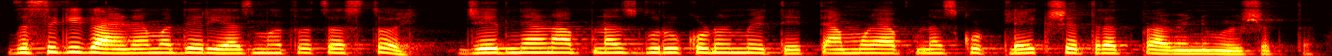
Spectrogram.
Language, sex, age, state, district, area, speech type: Marathi, female, 30-45, Maharashtra, Kolhapur, urban, spontaneous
